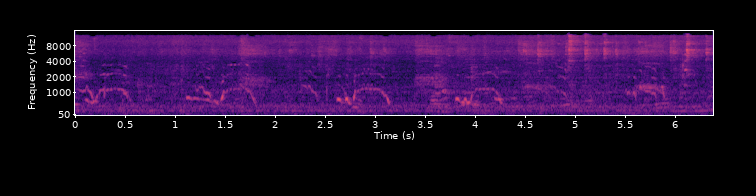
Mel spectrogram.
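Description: Turkeys give arched, rising-and-falling whistled notes, roughly one a second and overlapping, from several birds over a low background hum.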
